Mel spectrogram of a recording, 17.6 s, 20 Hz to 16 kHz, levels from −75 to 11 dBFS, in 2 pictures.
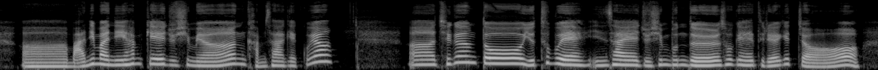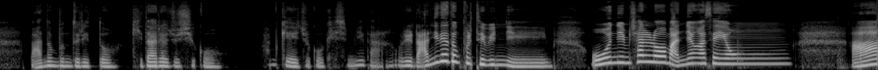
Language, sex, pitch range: Korean, female, 165-255 Hz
